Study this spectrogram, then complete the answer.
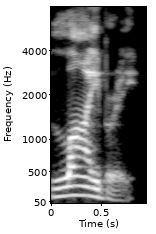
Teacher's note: many native speakers shorten it to library, dropping the middle R sound. It's a natural reduction that you'll hear all the time.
